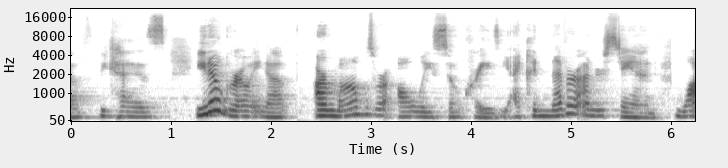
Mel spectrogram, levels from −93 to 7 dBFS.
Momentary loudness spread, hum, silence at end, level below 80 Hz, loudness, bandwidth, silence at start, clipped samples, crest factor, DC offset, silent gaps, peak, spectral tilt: 14 LU; none; 0 s; -86 dBFS; -31 LUFS; 17.5 kHz; 0 s; under 0.1%; 22 dB; under 0.1%; none; -8 dBFS; -5.5 dB/octave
